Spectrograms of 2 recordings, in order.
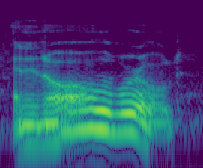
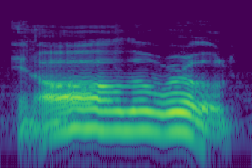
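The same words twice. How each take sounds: First: Said in the usual way. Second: In all the world, higher, louder and slow; swelling preacher emphasis; emphatic repeat. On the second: Acted. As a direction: lift and stretch all the world. Repeats phrase, second more emphatic.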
